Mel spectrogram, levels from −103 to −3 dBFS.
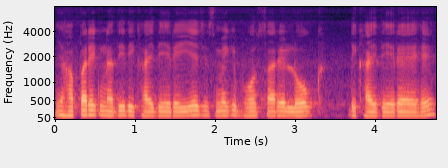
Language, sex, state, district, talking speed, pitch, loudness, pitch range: Hindi, male, Bihar, Kishanganj, 215 wpm, 110 Hz, -22 LUFS, 110-115 Hz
